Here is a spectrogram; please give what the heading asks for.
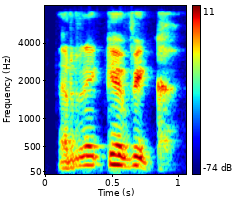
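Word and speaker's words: Reykjavík: यहां पे देखेंगे कि इसको प्रोनाउंस कैसे करते हैं दैट इज रेके विक ठीक है रेके विक जो कि आइसलैंड की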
